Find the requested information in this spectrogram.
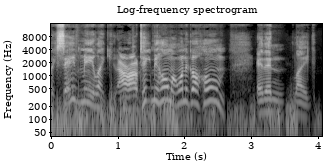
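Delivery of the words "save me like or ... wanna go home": pleading Audrey. Retold or imitated. Voicing scared Audrey pleading.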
